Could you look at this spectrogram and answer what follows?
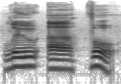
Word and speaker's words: Louisville: Louisville no it's it's not pronounced Louisville it's pronounced loo bull Louisville that's that's how we pronounce it Louisville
